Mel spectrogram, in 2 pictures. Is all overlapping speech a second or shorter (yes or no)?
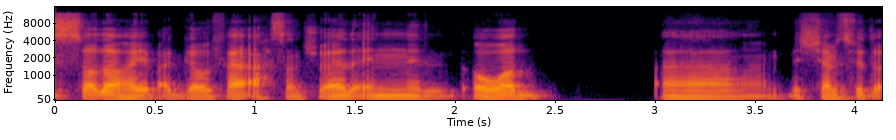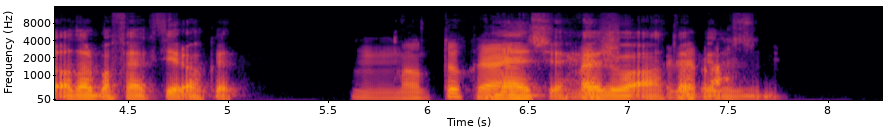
no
